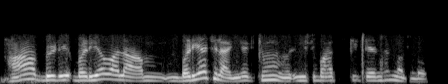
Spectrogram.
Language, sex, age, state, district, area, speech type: Urdu, male, 18-30, Bihar, Supaul, rural, conversation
